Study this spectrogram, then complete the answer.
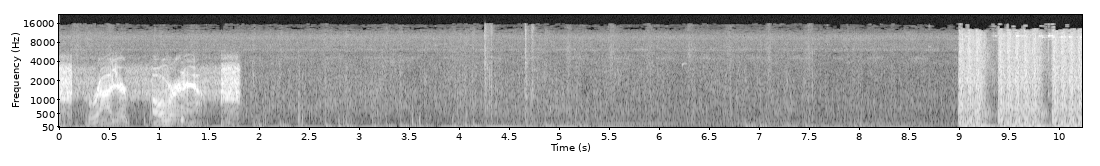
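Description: Footsteps tread softly through grass.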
